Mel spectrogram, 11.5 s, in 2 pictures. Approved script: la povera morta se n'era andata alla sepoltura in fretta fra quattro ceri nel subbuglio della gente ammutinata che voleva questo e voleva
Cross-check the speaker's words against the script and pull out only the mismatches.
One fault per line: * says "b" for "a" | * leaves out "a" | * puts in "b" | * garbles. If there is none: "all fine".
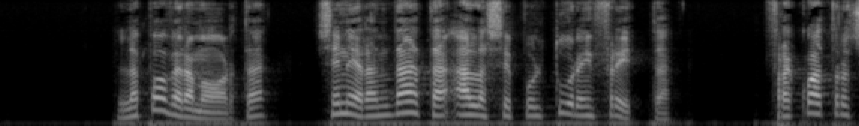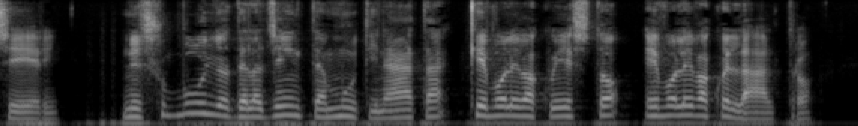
all fine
